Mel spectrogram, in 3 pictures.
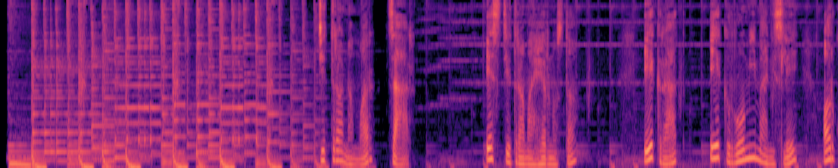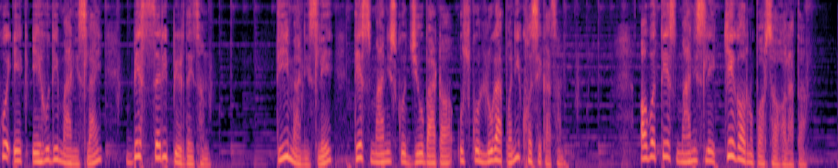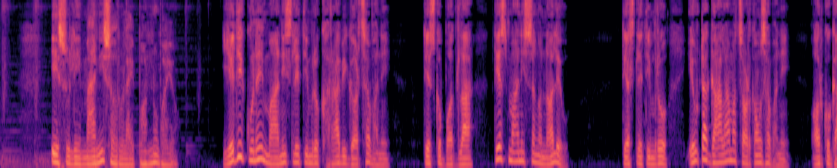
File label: jesus teacher and healer nepali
